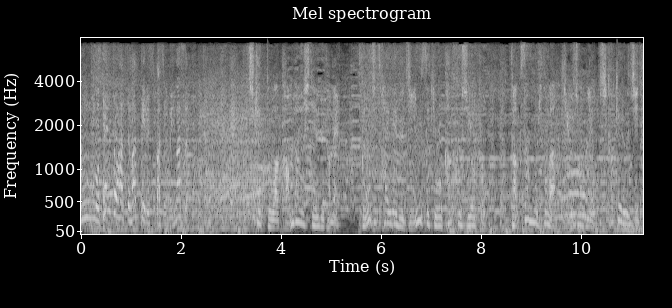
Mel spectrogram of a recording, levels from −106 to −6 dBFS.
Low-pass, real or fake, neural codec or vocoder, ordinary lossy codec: 7.2 kHz; fake; vocoder, 44.1 kHz, 128 mel bands, Pupu-Vocoder; AAC, 32 kbps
